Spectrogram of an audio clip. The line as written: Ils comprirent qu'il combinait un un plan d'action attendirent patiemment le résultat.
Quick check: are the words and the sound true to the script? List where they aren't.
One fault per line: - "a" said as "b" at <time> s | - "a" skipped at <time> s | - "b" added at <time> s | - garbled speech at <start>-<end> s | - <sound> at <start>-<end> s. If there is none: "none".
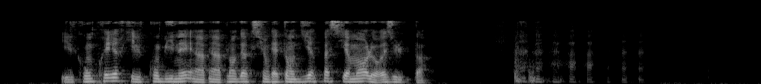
- laugh at 4.9-6.5 s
